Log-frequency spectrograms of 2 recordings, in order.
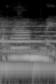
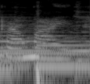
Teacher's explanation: Nah, ini termasuk perubahan bunyi diftong menjadi fonem tunggal, yaitu perubahan diftong AI diucapkan menjadi E.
